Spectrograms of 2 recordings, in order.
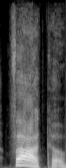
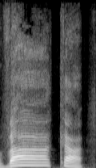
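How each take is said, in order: First: Said in the usual way. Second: "vaca" stretched into VA, CA; split into syllables. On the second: Shown as a demonstration. Breaking words with a child, "vaca" syllable by syllable. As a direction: break "vaca" into two long, even beats. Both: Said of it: "separa as palavras".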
